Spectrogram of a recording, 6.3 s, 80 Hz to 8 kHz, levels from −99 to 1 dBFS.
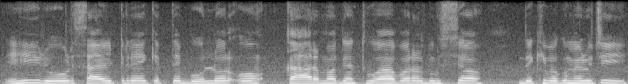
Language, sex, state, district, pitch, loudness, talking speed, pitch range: Odia, male, Odisha, Malkangiri, 205 Hz, -13 LUFS, 135 wpm, 200-215 Hz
